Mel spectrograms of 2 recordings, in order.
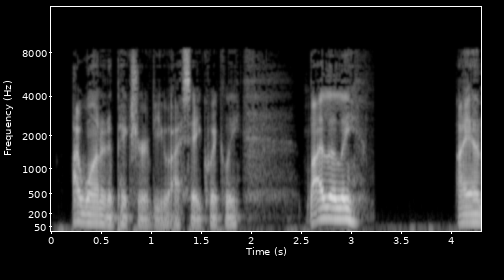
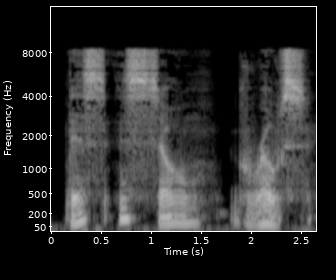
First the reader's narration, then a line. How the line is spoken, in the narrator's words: he mutters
